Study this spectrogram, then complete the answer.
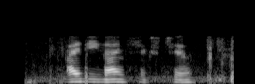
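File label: Police District Dispatch, p25; wake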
